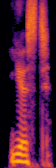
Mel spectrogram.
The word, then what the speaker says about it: ёсць: Hear the yo in yest. It's like yo plus s h c h soft s.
